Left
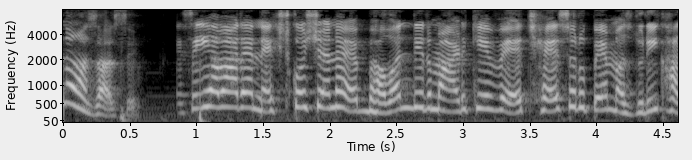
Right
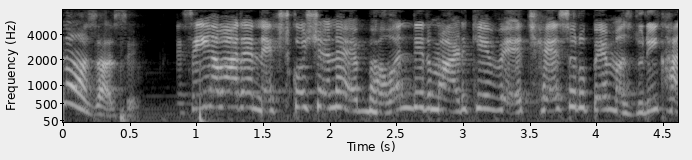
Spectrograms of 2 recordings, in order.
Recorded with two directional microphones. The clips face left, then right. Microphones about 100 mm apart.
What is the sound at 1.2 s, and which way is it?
Speech, 55° left (ahead or behind).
